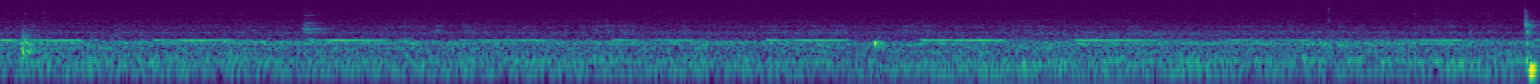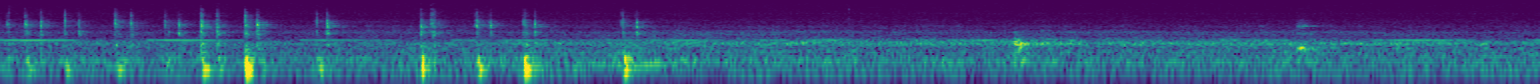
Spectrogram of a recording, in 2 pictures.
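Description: A telehandler engine rumbles steadily.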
